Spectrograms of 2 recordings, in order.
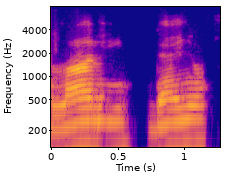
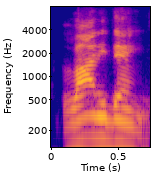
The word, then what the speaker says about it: Lani Daniels: I keep I keep forgetting how to pronounce that lady's name. Uh Lonnie Daniels. Lonnie Daniels.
